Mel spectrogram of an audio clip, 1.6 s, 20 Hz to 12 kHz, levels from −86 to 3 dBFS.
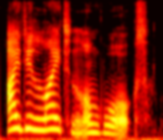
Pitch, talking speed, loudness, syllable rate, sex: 250 Hz, 185 wpm, -17 LUFS, 4.4 syllables/s, female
